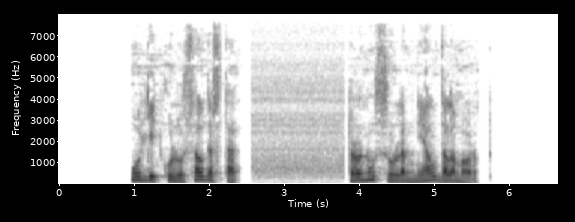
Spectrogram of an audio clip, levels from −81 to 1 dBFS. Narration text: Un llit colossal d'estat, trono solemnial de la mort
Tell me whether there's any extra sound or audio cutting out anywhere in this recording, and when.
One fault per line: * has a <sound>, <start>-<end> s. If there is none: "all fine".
all fine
